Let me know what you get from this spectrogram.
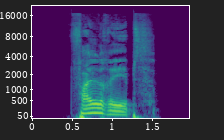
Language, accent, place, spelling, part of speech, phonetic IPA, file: German, Germany, Berlin, Fallreeps, noun, [ˈfalʁeːps], De-Fallreeps.ogg
- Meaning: genitive of Fallreep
